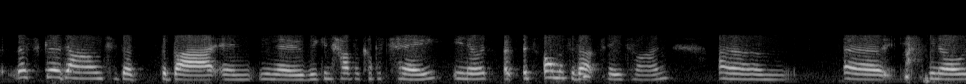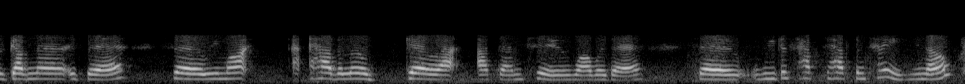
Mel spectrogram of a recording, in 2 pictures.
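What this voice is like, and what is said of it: Attempted British accent. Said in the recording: “I think I can do somewhat a British accent, too. Let me try that one.”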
